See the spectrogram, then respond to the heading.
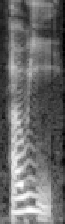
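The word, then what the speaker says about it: قوي: Allah enake safeway Nah di sini tulisannya Kowi tapi kalau Ami Ya kok itu dibaca Hamzah Awi Jadi dibacanya Awi seperti itu Ana Asyifa Wi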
